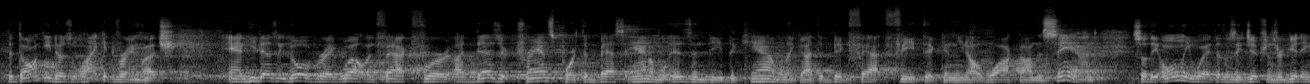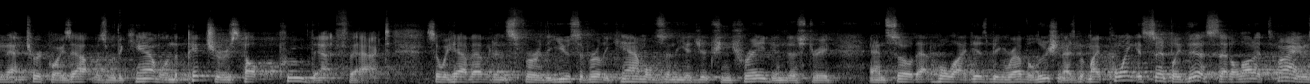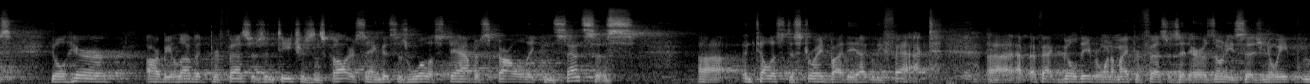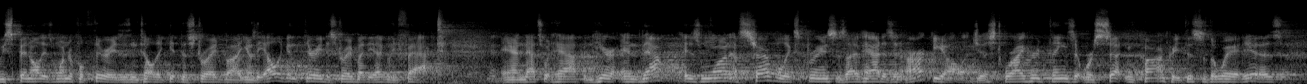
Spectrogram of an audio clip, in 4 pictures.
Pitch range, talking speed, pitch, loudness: 110-130 Hz, 220 wpm, 120 Hz, -28 LUFS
